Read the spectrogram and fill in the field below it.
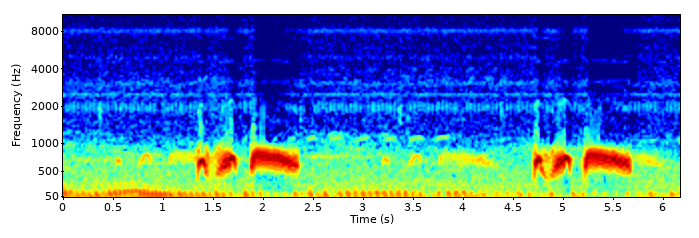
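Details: Spotted dove cooing as a lure for trapping, very vocal: two repeated phrases of short rising notes ending in a long level coo, over a low rumbling background.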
